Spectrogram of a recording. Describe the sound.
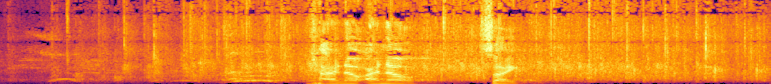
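An audience claps steadily through the whole stretch during a sermon, a dense wash of hand claps while a man's voice speaks loudly over it.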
